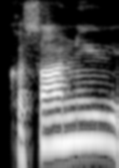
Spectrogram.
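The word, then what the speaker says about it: Kossounou: And also an update in terms of Kosanu. Is that how you pronounce it, Patrick?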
